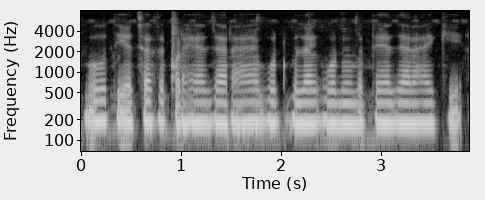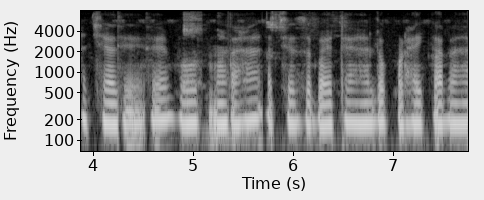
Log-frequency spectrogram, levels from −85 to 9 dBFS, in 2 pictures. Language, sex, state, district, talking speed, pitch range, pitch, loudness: Hindi, male, Chhattisgarh, Balrampur, 240 wpm, 175-180 Hz, 180 Hz, -15 LUFS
